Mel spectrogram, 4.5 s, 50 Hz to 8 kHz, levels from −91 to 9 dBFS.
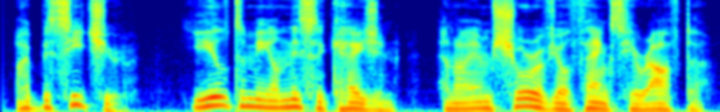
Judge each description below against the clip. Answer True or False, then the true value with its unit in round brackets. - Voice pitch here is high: False (120 Hz)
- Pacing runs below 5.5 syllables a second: False (5.9 syllables/s)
